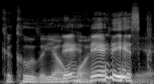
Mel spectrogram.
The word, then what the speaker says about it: Keculah: are you I don't know first and foremost yaponets your last name right did I did I say it right if not please get that on on on wax for me you got it kakuzu cool I like that man so so let's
